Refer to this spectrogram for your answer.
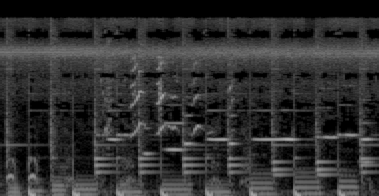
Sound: whining too

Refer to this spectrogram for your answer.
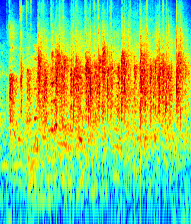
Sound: crowd applauds

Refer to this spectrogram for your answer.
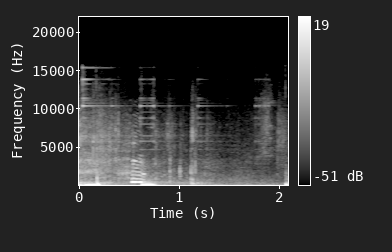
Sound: laughs

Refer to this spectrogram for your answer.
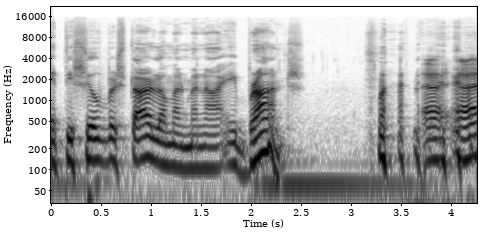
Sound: laughing

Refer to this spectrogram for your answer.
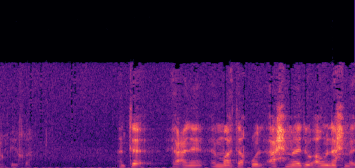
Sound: in Arabic

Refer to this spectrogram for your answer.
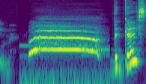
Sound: hysterical screaming

